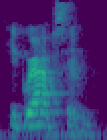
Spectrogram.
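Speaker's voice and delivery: plain reading voice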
